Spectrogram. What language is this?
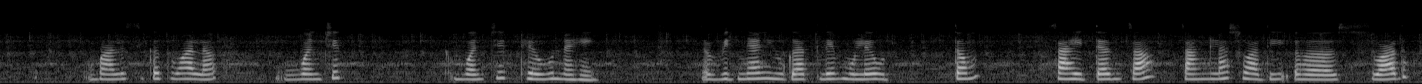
Marathi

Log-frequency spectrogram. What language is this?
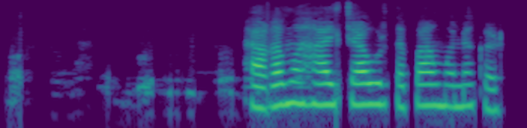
Pashto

